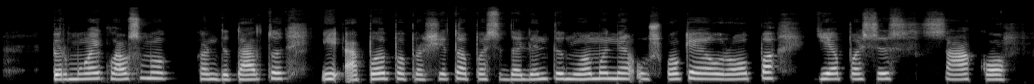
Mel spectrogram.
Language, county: Lithuanian, Kaunas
